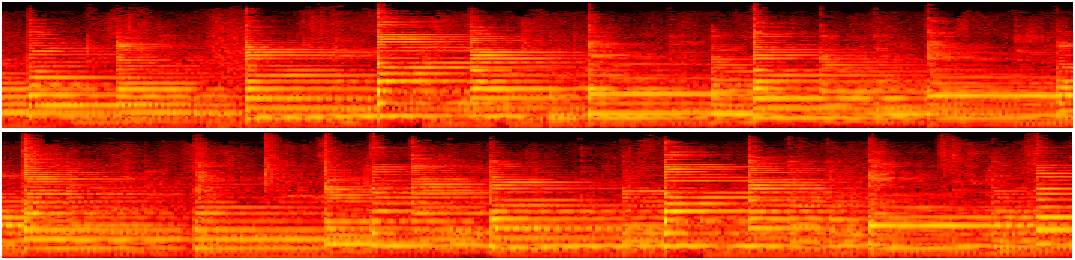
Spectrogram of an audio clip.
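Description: Nylon-string classical guitar played fingerstyle, plucked notes and chords following one another in a steady flow.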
